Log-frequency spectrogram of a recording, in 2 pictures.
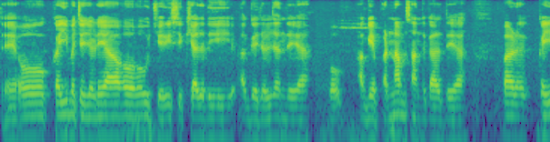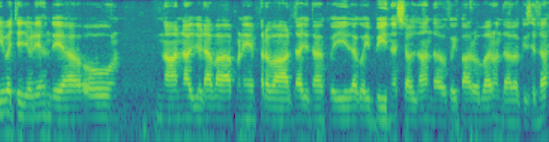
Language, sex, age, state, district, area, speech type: Punjabi, male, 18-30, Punjab, Gurdaspur, urban, spontaneous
